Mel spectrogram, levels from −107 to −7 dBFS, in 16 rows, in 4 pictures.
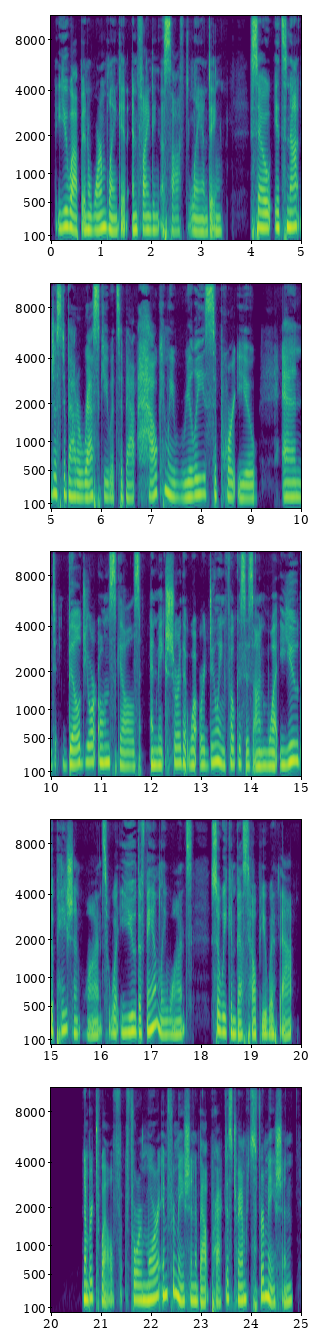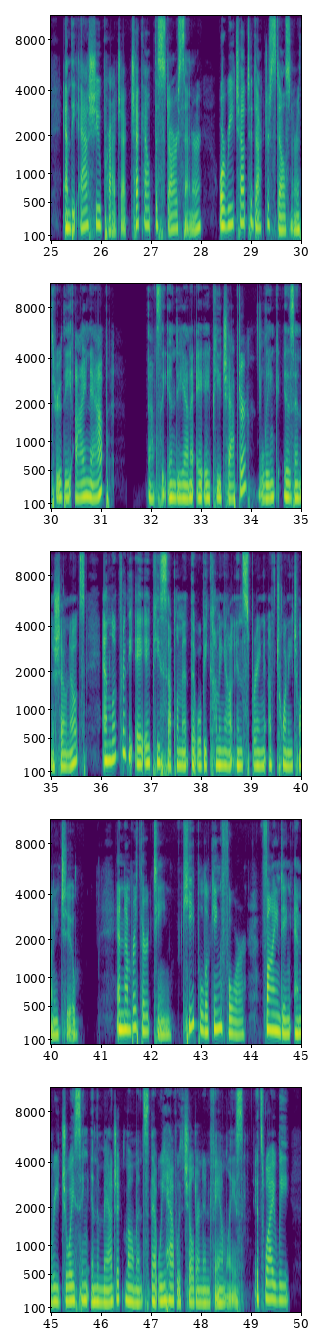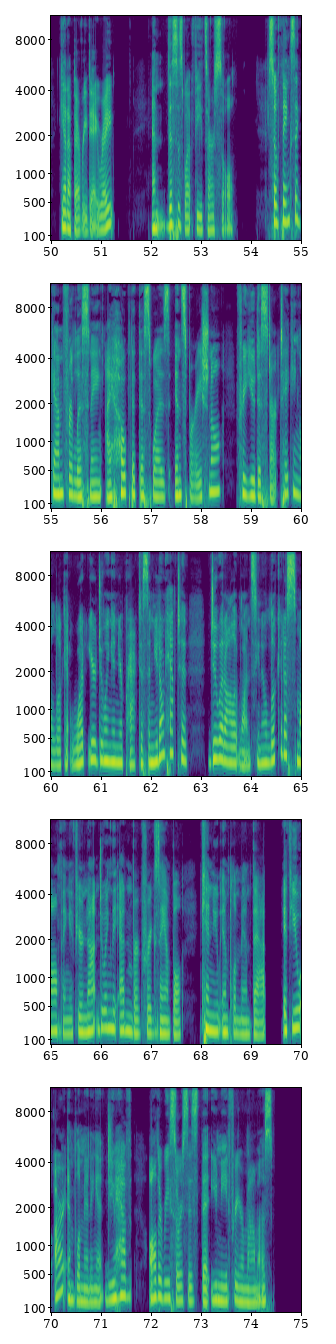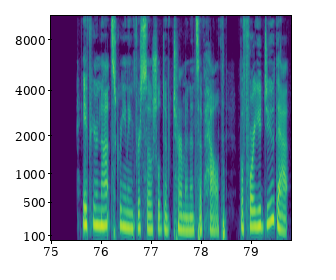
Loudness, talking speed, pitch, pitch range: -26 LUFS, 170 wpm, 170 Hz, 155-195 Hz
